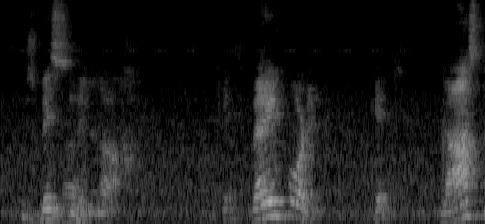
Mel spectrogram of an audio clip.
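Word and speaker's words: بسم الله: If you are going to stop, then you don't pronounce the last harakat. You just say Bismillah, Bismillah, Bismillah. But if there is a word after that, Bismillahi.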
